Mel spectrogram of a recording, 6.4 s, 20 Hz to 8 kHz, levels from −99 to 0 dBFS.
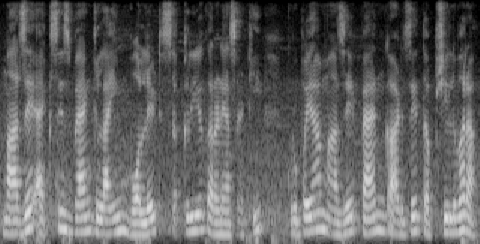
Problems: constant background noise, continuous background conversations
